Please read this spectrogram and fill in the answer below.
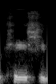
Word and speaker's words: Cayce: Uh again, Casey is spelled C A Y C.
